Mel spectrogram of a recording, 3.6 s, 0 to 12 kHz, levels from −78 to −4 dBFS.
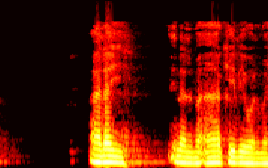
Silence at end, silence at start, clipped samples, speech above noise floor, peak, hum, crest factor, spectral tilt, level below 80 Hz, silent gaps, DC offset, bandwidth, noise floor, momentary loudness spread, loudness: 0 s; 1.2 s; 0.6%; 71 dB; 0 dBFS; none; 12 dB; -8.5 dB/octave; -50 dBFS; none; under 0.1%; 7.8 kHz; -81 dBFS; 10 LU; -12 LUFS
